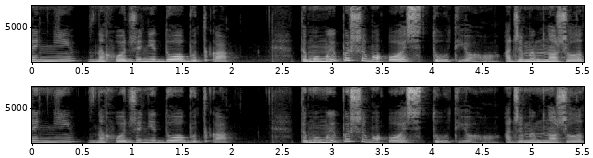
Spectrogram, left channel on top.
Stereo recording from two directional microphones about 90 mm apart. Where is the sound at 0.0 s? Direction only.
30° left (ahead or behind).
